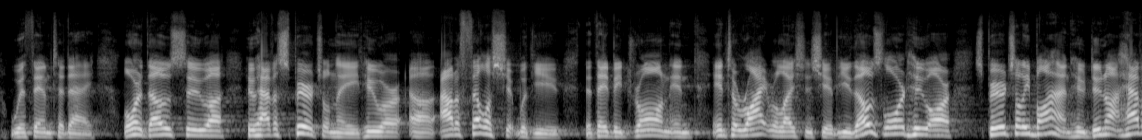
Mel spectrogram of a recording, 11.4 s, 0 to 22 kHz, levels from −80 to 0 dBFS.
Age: 40-59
